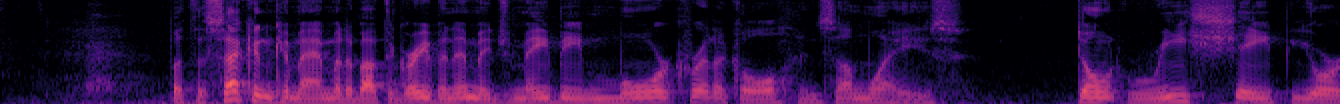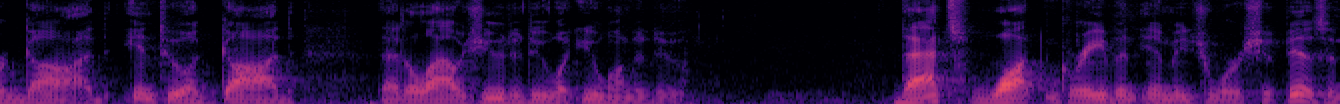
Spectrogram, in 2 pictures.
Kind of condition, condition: setting, large echoing room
